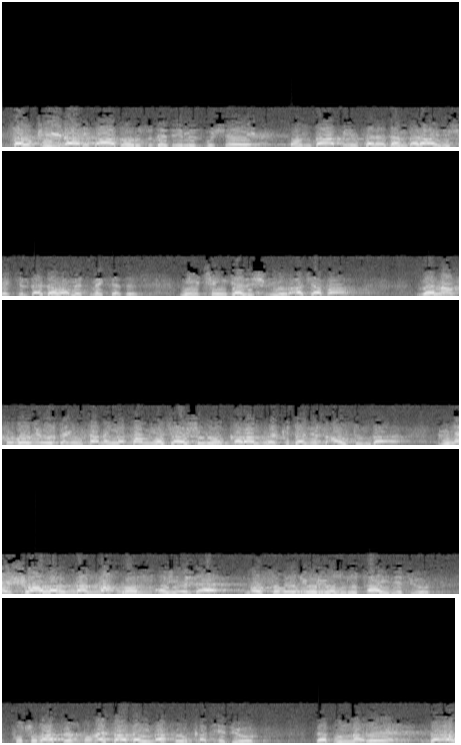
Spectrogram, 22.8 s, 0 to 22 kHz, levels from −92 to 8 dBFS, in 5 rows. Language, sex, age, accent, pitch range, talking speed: Turkish, male, 60-79, native, 175-230 Hz, 125 wpm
